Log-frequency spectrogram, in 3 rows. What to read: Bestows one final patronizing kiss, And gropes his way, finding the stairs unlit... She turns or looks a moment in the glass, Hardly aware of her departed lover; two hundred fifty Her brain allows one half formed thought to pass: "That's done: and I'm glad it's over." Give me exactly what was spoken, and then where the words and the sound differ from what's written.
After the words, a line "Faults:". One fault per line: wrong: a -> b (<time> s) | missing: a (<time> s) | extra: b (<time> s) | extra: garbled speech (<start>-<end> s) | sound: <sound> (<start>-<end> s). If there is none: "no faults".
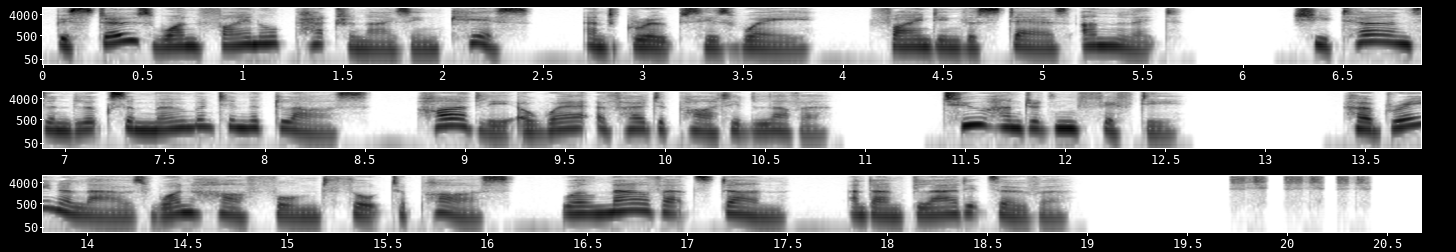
Bestows one final patronizing kiss, And gropes his way, finding the stairs unlit... She turns and looks a moment in the glass, Hardly aware of her departed lover; two hundred fifty Her brain allows one half formed thought to pass: "Well now that's done: and I'm glad it's over."
Faults:
wrong: or -> and (6.9 s)
extra: Well now (16.4 s)
sound: laugh (19.7-20.4 s)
